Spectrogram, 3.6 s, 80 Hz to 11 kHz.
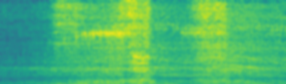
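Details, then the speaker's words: Toyota 1UZ-FE V8 on a Link Monsoon ECU with a 2-wire idle speed control valve: engine blips and settles with a throbbing, pulsing air note; the idle speed control valve is pulsating. "It's been a long time since I've had this problem on one of these. It used to be really common on the older ECUs."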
